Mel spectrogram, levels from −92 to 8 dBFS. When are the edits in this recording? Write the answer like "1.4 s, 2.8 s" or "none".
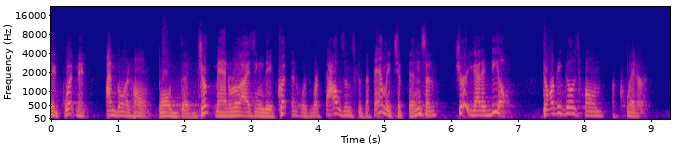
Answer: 1.6 s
